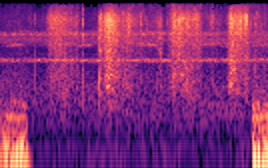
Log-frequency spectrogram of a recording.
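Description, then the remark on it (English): Soft, rhythmic crunching footsteps through dry leaves and brush in woods, about one every half second, over a steady high drone of insects in an otherwise quiet outdoor setting. “Sorry, I thought I heard footsteps.”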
